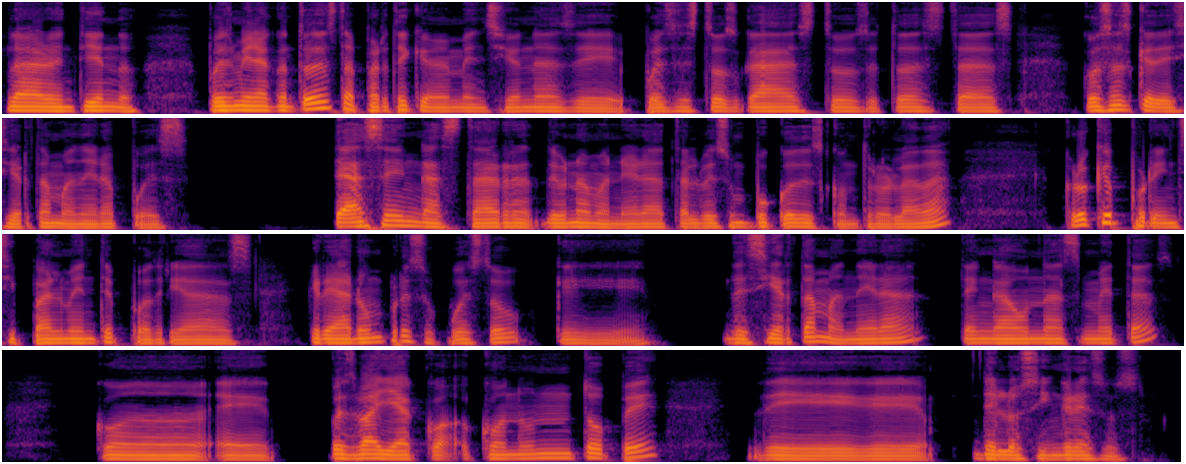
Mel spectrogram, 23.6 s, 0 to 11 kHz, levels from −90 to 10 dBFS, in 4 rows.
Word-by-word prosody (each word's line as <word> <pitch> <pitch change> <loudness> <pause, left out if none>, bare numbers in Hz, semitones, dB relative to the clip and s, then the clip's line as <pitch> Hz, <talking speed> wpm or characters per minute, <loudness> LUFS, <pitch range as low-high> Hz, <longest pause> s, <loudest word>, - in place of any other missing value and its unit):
Claro, 115 -2 +5
entiendo. 110 -1 +3 0.3
Pues, 120 0 +6
mira, 125 -2 +6
con 125 -2 +1
toda 160 +4 +6
esta 170 -6 +2
parte 115 +4 0
que 120 - 0
me 100 - 0
mencionas 100 +1 -1
de, 95 -3 -2
pues, 100 +1 -1
de 105 - -2
estos 105 -1 -2
gastos, 105 -1 0
de 95 - -6
todas 105 +1 -2
estas 100 0 -3 0.3
cosas 130 +3 +2
que 120 - +2
de 100 - +2
cierta 100 +2 -1
manera, 95 -1 0
pues, 85 -1 -6 0.7
te 120 - +5
hacen 135 +2 +4
gastar 110 -1 +1
de 110 - 0
una 110 0 +3
manera, 100 0 0
tal 100 +1 -2
vez, 105 +1 -1
un 115 -2 -2
poco 115 -1 +1
descontrolada. 100 - -1 0.5
Creo - - +2
que 230 -2 +4
principalmente 110 - 0
podrías 95 0 -2 0.3
crear 110 -1 +3
un 125 +3 +1
presupuesto 115 -2 -3
que 95 -3 -5 0.3
de 110 0 0
cierta 120 +5 +1
manera 115 - -1
tenga 110 0 +1
unas 110 -2 0
metas 110 0 -3 0.5
con, 105 -2 +1
eh, 100 -2 -1 0.3
pues 125 -3 +2
vaya 115 -3 +5
co 110 - -3
con 115 -1 -1
un 130 +2 0
tope 145 +8 0 0.4
de 100 -3 0 0.2
de 120 -1 +2
los 110 -1 +2
ingresos. 105 -3 -2
110 Hz, 155 wpm, -23 LUFS, 100-115 Hz, 0.7 s, Pues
